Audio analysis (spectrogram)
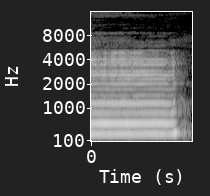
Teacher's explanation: होंठों को ज्यादा देर अगर बंद रखें तो इसका मतलब क्या है कि ये मीम साकिन के बजाय मीम मुशद्दद बन गया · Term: गुन्ना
